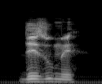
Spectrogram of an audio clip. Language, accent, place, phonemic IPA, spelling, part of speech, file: French, France, Lyon, /de.zu.me/, dézoomer, verb, LL-Q150 (fra)-dézoomer.wav
- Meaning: to zoom out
